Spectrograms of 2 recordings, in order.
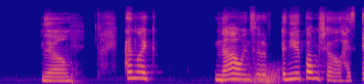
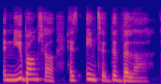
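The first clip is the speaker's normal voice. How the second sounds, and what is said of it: Put-on South African accent. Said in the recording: “with a South African accent”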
